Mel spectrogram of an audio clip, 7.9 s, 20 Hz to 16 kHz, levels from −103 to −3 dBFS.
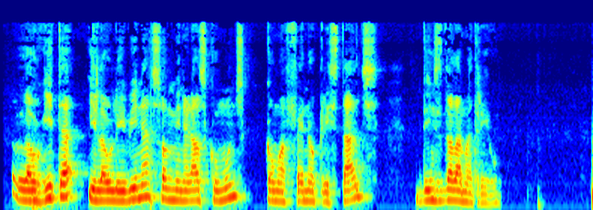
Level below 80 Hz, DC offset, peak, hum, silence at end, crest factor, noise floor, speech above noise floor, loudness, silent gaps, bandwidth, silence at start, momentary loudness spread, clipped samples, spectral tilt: -56 dBFS; under 0.1%; -6 dBFS; none; 0 s; 18 dB; -76 dBFS; 53 dB; -24 LUFS; none; 11.5 kHz; 0.15 s; 14 LU; under 0.1%; -6.5 dB/octave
